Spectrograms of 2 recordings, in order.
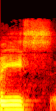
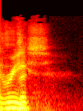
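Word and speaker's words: Rhys: Reese. It's R-H-Y-S. – Ugh, that's annoying, right? – I think that's Reese.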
